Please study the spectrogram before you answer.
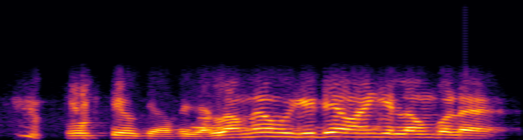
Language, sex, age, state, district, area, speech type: Tamil, male, 18-30, Tamil Nadu, Sivaganga, rural, conversation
